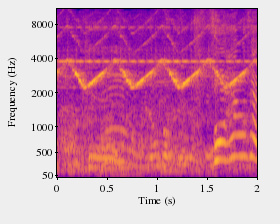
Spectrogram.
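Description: Electronic alarm sounding steadily: a high tone sweeping down and back up about twice a second, with voices over it.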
